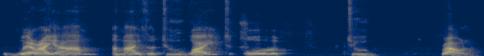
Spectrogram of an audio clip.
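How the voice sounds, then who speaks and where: Woman, podcast host, casual, curious, frank, bright tense voice, mid pitch. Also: lively intonation, slow pace. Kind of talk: casual interview chat.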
